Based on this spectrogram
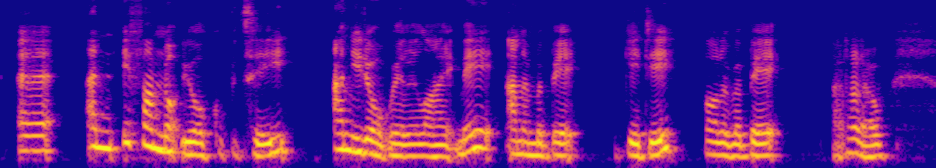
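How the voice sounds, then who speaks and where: Her tone dark and mellow, a woman speaks at a moderate pace with medium pitch, lively intonation and big swings in loudness. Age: 60s. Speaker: retired nurse, lifestyle vlogger. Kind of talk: casual chat. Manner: halting.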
